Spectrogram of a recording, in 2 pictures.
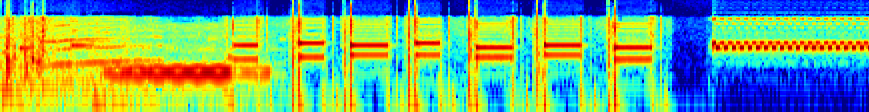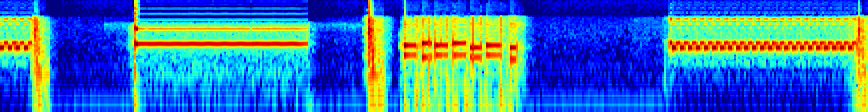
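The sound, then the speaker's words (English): A rapid series of answering machine keypad touch-tones, each a short dual-pitched beep, followed by longer steady tones with brief silences between them, clear and loud with no voices. “And now, our favorite answering machine messages.”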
